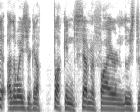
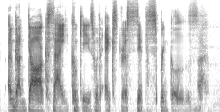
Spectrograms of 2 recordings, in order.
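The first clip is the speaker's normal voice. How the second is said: very slow, dark villain voice, each word dragged out; 9 semitones lower, 7 dB quieter than usual. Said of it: "I love your Emperor Palpatine voice".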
